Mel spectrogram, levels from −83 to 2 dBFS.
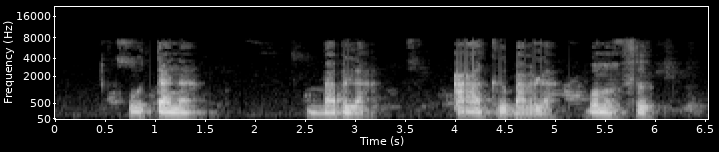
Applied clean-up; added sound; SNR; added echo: none; none; none; none.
